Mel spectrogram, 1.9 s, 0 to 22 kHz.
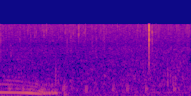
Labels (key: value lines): label: biophony, grouper
recorder: SoundTrap 300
